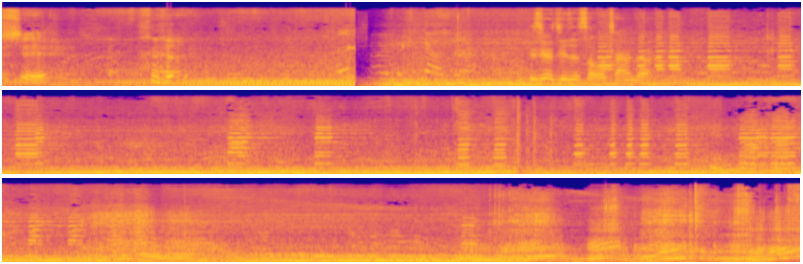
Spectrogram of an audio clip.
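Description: Car engines rev up and down sharply.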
